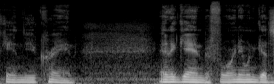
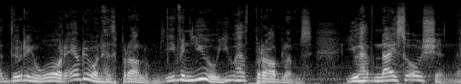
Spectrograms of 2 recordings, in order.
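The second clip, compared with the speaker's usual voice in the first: mock Zelensky accent; 6 semitones higher, 5 dB louder than usual. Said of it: "he was saying".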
